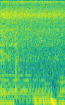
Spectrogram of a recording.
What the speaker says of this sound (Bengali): তো এখন আমি ডালটা দিয়ে দেবো।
